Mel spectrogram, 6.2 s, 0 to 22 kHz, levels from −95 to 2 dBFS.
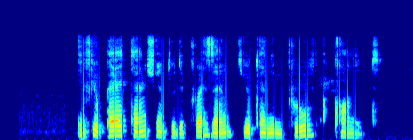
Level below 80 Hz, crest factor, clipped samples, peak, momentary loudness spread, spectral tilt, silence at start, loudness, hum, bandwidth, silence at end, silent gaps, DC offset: -70 dBFS; 20 dB; under 0.1%; -18 dBFS; 17 LU; -5.5 dB/octave; 1.15 s; -37 LUFS; none; 8 kHz; 0.55 s; none; under 0.1%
